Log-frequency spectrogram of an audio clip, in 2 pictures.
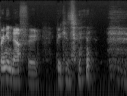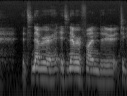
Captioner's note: laughs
